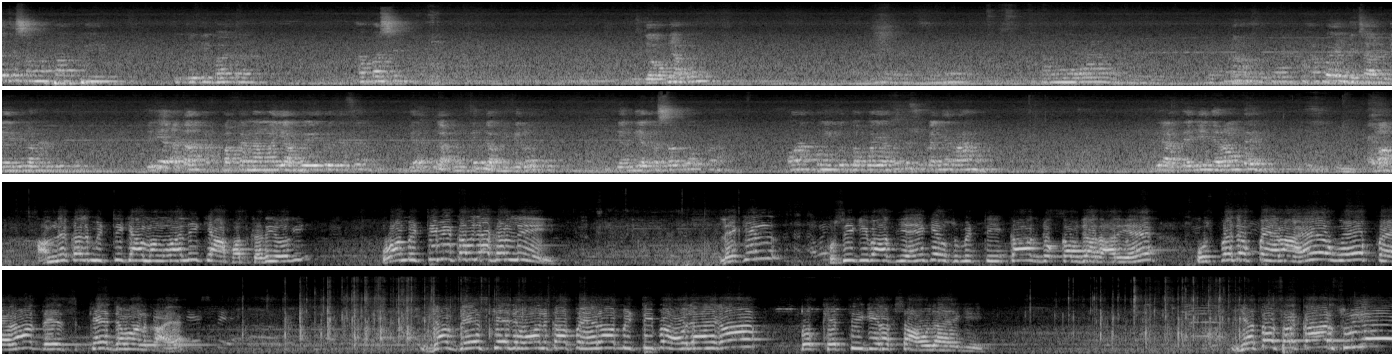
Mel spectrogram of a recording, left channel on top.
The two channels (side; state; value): both; different; correlation 0.00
